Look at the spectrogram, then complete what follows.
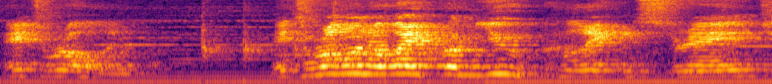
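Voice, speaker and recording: A man plays an indignant cowboy sheriff in radio western style. The voice is high for a man and swoops with lively, stubborn protest. Heavy echo surrounds it and music plays behind. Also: a little slow, far from the mic, heavily acted. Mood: dry defiance. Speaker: improv comedy player. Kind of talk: improvised old-time radio western acting. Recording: very echoey stage, music behind.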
